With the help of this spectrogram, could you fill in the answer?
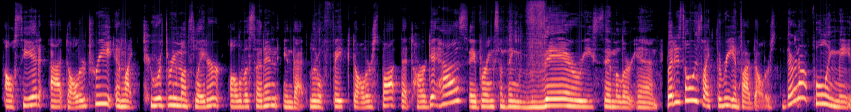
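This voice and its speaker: Animated, chatty woman reviewing products. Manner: chatty and animated, with gasps and big jumps in pitch. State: a little hoarse. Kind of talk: casual product review vlog.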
